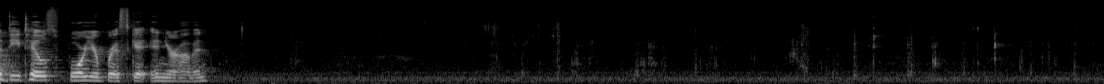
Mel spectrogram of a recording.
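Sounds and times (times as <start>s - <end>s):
person chewing crunchy food: 3.6s - 11.0s.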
